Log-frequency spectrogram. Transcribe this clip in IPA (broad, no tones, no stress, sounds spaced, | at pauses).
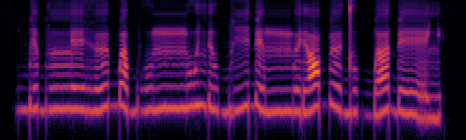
ɡ͡b e b lː e ɦ ø ɓ ɐ bʱ u nː u lʲ ɾ u b i ɗ e mː ø ɾʲ ɒ ɓ ø d u ɡ͡b ɐ ɗ e lʲ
